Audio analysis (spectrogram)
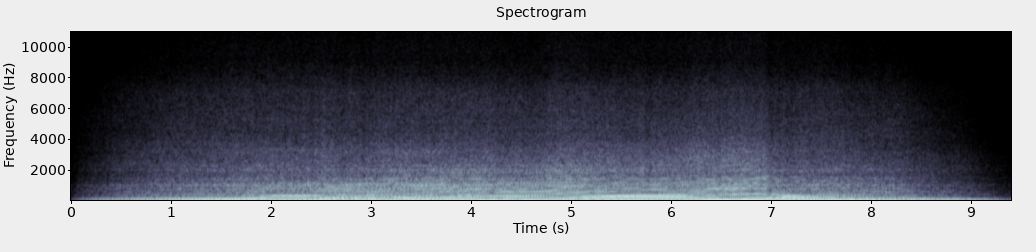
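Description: A 454 big-block V8 on a chassis dyno at a horsepower testing facility, revving loud and steady throughout with rising and falling engine tones, no talking.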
